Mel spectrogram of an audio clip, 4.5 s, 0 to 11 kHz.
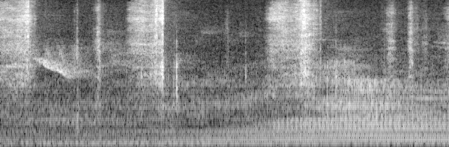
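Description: Opinel folding knife's blade drawn along 1200-grit sandpaper on a wooden sharpening jig, as finishing strokes to put an edge on it. Three short scraping strokes, about a second and a half apart.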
